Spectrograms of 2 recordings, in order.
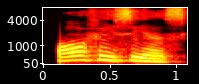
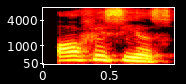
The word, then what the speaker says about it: officious: इसको पढ़ेंगे, ओ का उच्चारण हम क्या करते हैं, ओ, ऐसे। डबल एफ को क्या लिखना, फ। आई का उच्चारण क्या हो जाएगा, छोटी की मात्रा, ओफी, हो गया ना, ओफी। और बाद में क्या आएगा, CS, ऐसे।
